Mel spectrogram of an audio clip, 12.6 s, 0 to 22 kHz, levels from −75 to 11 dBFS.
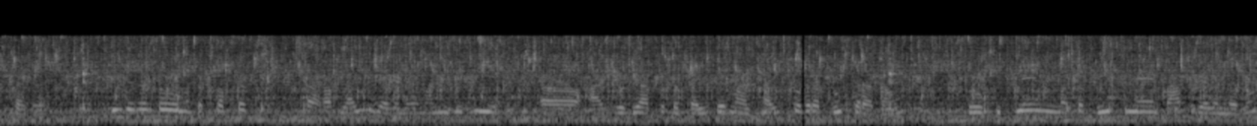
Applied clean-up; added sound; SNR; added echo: none; Water tap, faucet; -4 dB; none.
